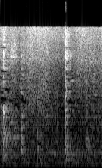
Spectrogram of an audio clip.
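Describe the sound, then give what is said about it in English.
Shiitake mushrooms stir-fry in a pan over medium-low heat with a steady, quiet sizzle, broken by a few brief scraping stirs. “And then we're gonna put the shiitake mushroom. Or any other mushroom that you like. Okay. Stir fry a little bit.”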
